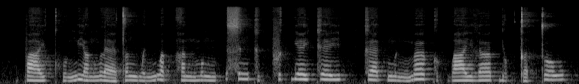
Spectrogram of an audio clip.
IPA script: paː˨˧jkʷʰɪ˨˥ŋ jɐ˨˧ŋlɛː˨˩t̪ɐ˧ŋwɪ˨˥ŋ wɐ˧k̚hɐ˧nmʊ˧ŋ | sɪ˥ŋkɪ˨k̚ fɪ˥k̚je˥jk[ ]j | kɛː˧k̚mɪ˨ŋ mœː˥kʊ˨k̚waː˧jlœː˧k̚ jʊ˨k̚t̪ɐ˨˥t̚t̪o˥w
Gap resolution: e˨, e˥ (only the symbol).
e˥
